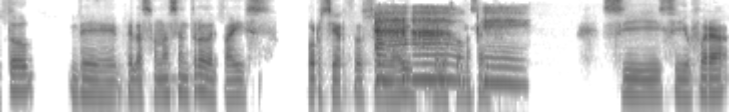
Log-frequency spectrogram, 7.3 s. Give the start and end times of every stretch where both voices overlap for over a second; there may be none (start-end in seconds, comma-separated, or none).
3.7-5.0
